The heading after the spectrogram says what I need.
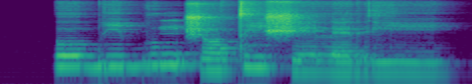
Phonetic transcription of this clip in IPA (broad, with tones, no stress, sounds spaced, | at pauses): o˦ b i˦ b u˦ ŋ ʃ ɔ˨ t i˦ ʃ e˨ l ɛ˨ r ɣ i˨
